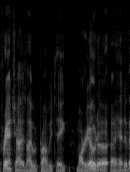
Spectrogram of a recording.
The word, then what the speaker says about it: Mariota: Mariota is right.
